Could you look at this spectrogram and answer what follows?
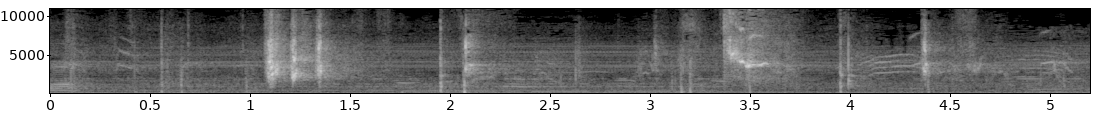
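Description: Tennis rally on a hard court: sharp racket strikes and ball bounces about a second apart. Birds squawk and chirp throughout, with low wind rumble underneath.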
